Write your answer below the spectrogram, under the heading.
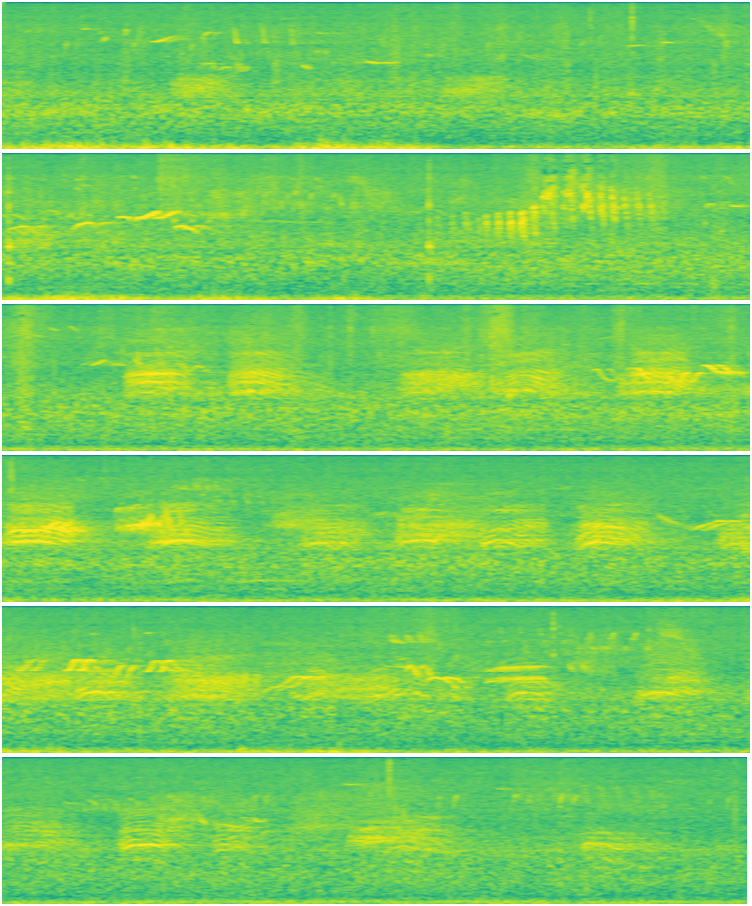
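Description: Birds calling in a quick run of short, repeated calls from about ten seconds in, over a low rumble that is strongest in the first few seconds.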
